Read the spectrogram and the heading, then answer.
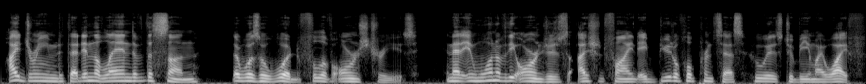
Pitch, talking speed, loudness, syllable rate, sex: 140 Hz, 250 wpm, -19 LUFS, 5.8 syllables/s, male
